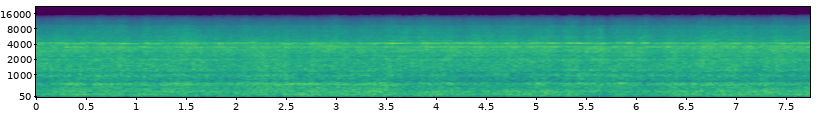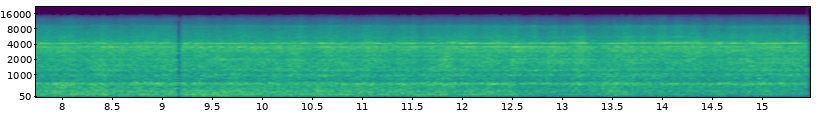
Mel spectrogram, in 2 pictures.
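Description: Four Rolls-Royce RB211 turbofans of a Boeing 747-400 running at low taxi power: a steady high fan whine over an even rushing jet noise.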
